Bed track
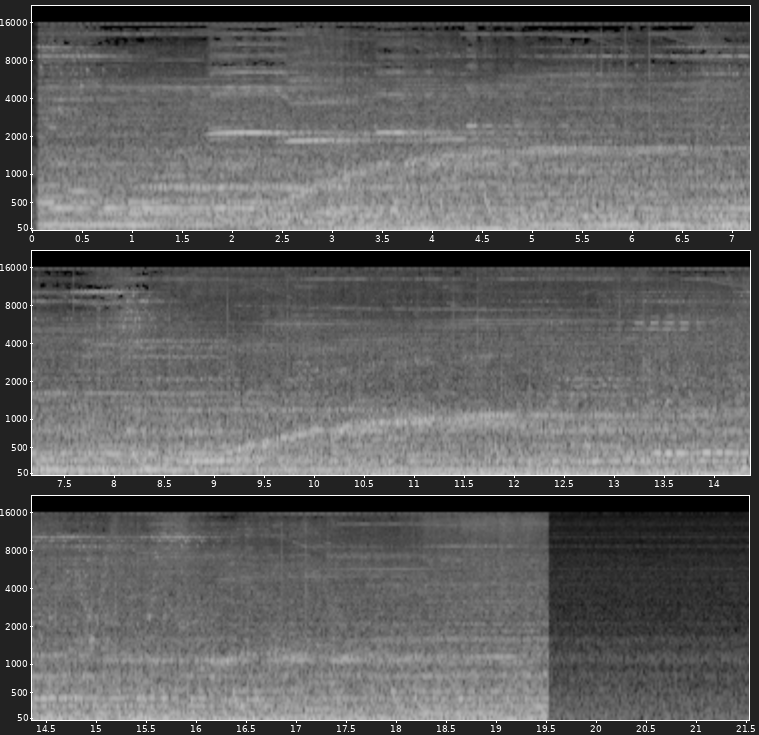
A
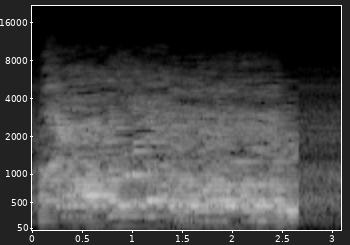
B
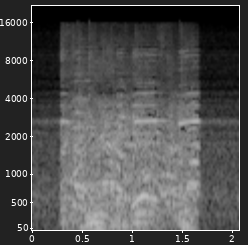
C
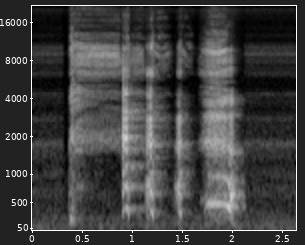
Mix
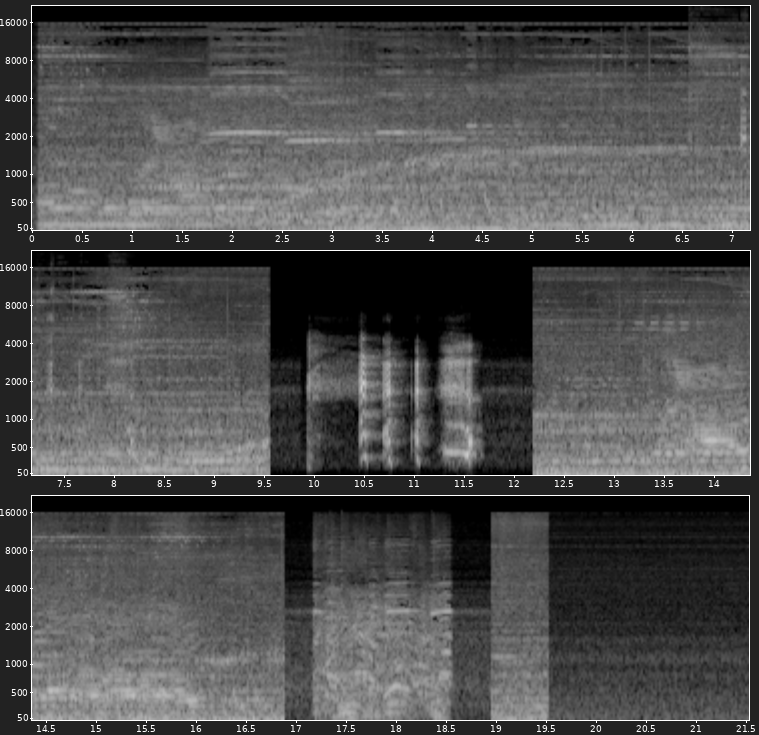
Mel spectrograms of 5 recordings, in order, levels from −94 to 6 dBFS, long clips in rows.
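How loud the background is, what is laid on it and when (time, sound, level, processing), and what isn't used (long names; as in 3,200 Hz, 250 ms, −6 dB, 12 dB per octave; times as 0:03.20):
bed track −6.5 dB
0:00.96: mix in A −6.5 dB + high-pass filter 830 Hz 24 dB per octave
0:06.18: mix in C −15 dB
0:09.55: overwrite with C −2 dB + single-sideband voice off tune −59 Hz 300–3,100 Hz
0:13.36: mix in A −2 dB + parametric band 1,000 Hz −5 dB 0.37 octaves
0:16.88: overwrite with B −4 dB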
